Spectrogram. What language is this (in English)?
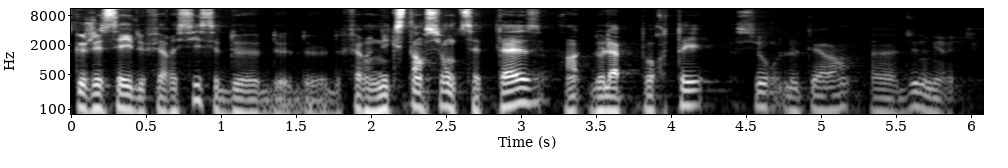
French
